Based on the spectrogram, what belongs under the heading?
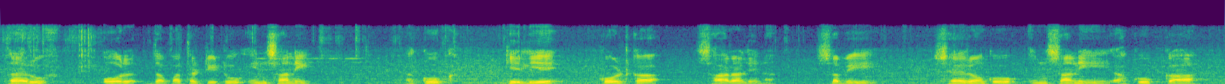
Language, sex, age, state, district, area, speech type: Urdu, male, 60+, Uttar Pradesh, Gautam Buddha Nagar, urban, spontaneous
